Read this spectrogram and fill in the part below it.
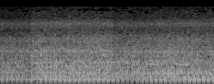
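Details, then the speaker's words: Honda Megapro mono carbureted single-cylinder motorcycle, after fitting an imitation vacuum diaphragm to the vacuum carburetor for hesitant throttle response: quick even idle set too high, corrected by turning the idle screw left; high idle speed. "gasnya kebesaran tinggal kita putar ke kiri kita kecil"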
